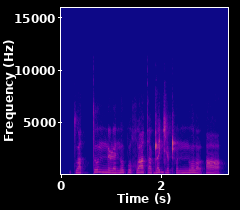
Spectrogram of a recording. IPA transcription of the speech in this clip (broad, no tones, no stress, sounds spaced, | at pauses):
tʷ ɑ tː ʊ nː ə ɭ ɛ n ʊ p u χʷ ɑ t ɑ ɖ ʌ d͡ʑ ɑ ʈʰ ʊ nː u lˠ ʊ | ɑ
